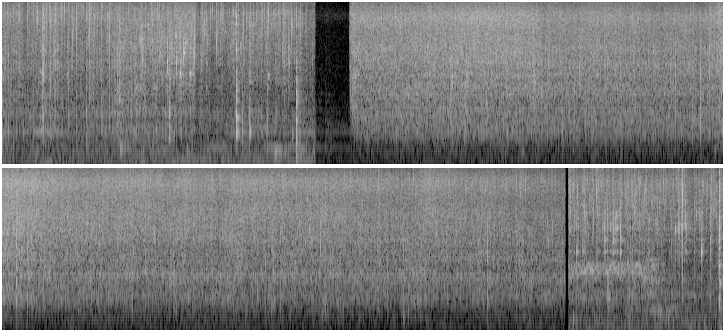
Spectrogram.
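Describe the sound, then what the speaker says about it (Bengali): Pieces of katla fish fry in hot oil in a pan, giving a continuous dense sizzle with one brief break, and no one speaks. "মাছগুলো কিন্তু খুব বেশি কড়া করে ভাজি না, একটু লালচে করে ভেজে নিয়েছি।"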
